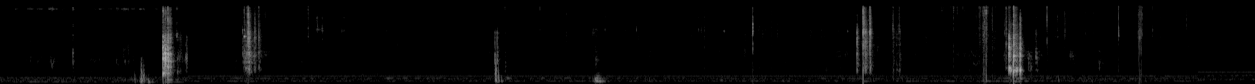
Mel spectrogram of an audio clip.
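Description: Clinks and knocks of small metal parts being handled at a workbench: aluminium square tubing, 3D-printed plastic brackets, screws and a hex key. There are about four louder knocks among lighter scattered clicks.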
